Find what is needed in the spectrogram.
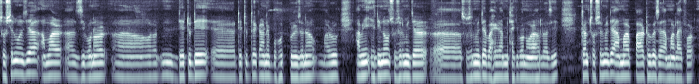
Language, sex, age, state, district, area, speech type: Assamese, male, 45-60, Assam, Nagaon, rural, spontaneous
